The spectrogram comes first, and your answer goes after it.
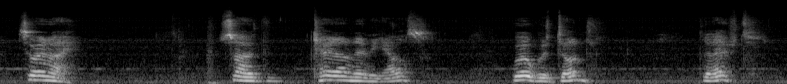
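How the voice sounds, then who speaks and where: A man speaks in a high voice with long, frequent pauses. Noticeable background noise can be heard. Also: fairly even intonation, moderate pace. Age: 60s. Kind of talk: casual talk to camera.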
